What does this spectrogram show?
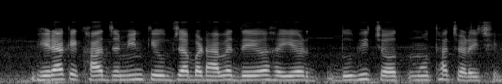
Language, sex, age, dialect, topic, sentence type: Magahi, male, 18-24, Western, agriculture, statement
